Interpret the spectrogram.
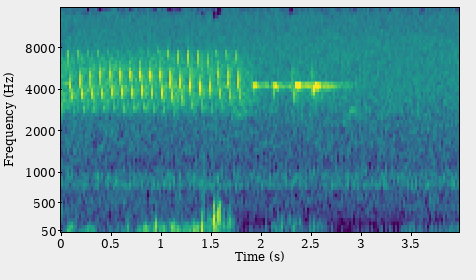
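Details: Tree pipit singing in a pine forest at Bzenec, Czech Republic, on 7 April 2019: a fast train of about fifteen repeated high notes, then a few longer, thinner drawn-out notes, with rustling and low background noise.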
